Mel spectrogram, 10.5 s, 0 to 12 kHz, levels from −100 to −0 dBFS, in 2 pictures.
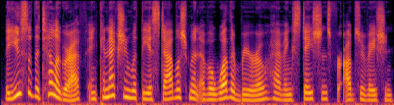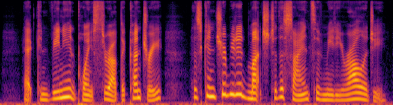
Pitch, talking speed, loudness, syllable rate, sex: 210 Hz, 185 wpm, -19 LUFS, 6.2 syllables/s, female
